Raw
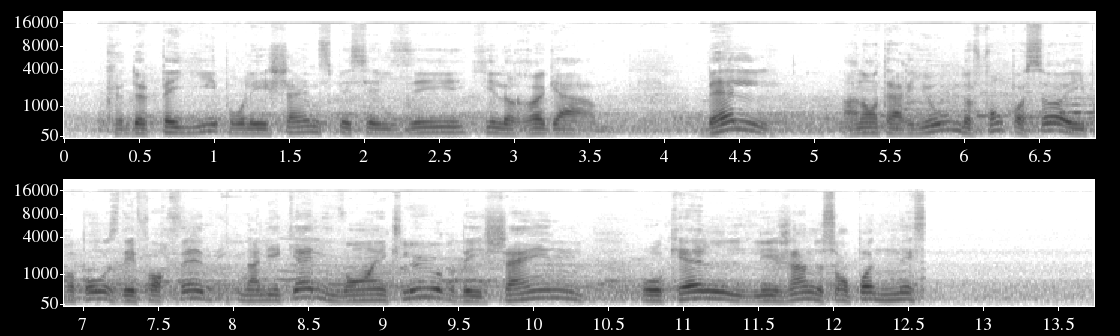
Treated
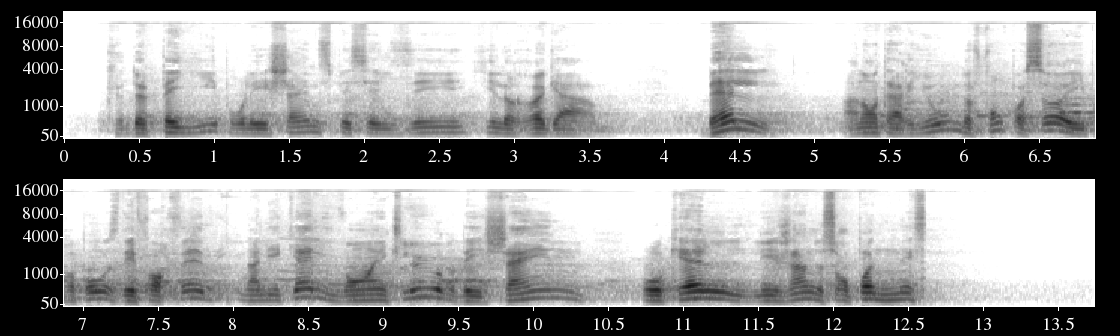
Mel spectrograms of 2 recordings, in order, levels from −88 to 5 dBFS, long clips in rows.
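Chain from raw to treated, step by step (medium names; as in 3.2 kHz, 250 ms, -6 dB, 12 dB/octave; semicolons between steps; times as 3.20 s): three bands expanded up and down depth 100%; trim +6 dB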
